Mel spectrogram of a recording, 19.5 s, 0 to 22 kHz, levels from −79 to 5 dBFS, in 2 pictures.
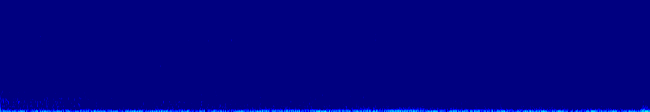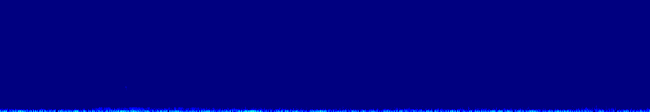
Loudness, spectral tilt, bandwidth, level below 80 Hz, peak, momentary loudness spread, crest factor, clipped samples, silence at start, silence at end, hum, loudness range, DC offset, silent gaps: -68 LUFS; -4 dB/octave; 15.5 kHz; -62 dBFS; -46 dBFS; 4 LU; 14 dB; under 0.1%; 0 s; 0 s; none; 3 LU; under 0.1%; none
